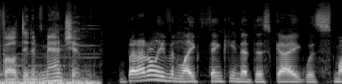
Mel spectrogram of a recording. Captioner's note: voiceover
